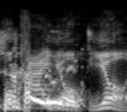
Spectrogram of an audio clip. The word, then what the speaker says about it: Bukayo: And his name is Bukayo. You pronounce it as yo.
